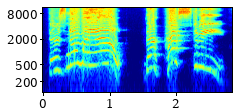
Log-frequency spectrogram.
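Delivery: high, loud and slow, desperate; panicked cry. A narrator's reading. Boys trapped in the mist with the beast near, panicked.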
